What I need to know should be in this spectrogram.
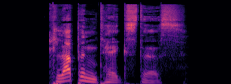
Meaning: genitive singular of Klappentext
- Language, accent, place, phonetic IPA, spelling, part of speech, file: German, Germany, Berlin, [ˈklapn̩ˌtɛkstəs], Klappentextes, noun, De-Klappentextes.ogg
